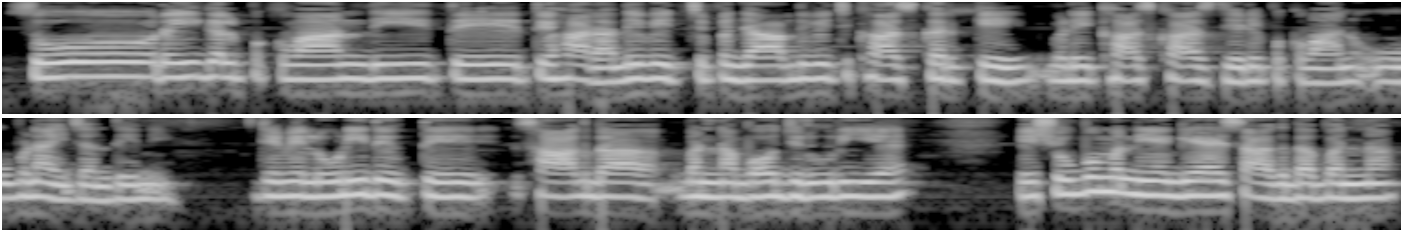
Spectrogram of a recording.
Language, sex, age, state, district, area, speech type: Punjabi, female, 30-45, Punjab, Tarn Taran, urban, spontaneous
